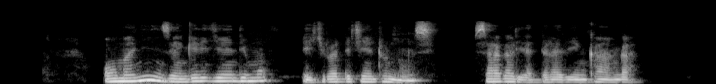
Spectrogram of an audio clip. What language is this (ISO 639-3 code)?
lug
